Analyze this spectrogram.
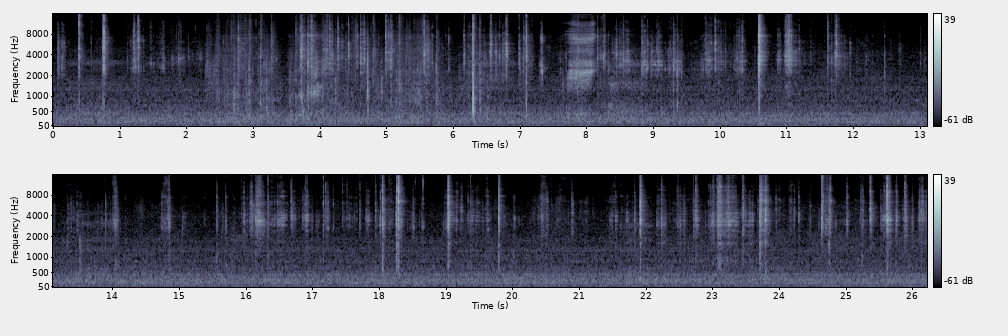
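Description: Hard plastic parts of a Transformers Robots in Disguise Optimus Prime toy clicking and scraping as it is transformed by hand. The clicks come irregularly, with a few sharper snaps, the loudest about ten seconds in.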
